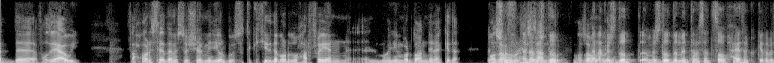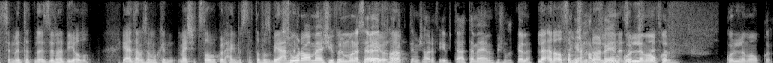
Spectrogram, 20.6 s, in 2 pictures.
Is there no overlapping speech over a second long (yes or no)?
no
